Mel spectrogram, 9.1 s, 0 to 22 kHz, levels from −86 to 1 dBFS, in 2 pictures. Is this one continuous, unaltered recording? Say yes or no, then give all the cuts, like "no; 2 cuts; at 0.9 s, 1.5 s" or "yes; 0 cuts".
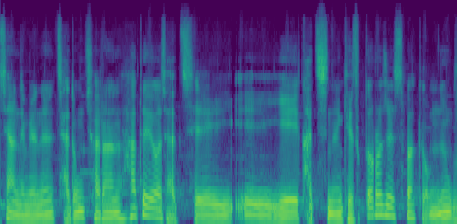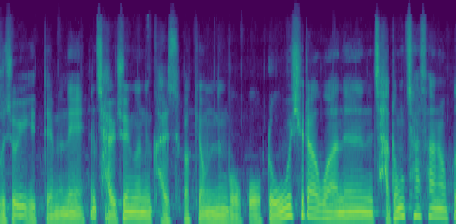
yes; 0 cuts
